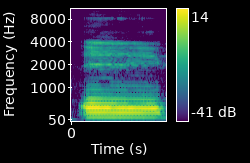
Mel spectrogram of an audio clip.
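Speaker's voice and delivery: ordinary talk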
